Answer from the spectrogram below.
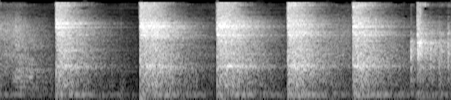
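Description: A hammer taps a bent horseshoe on an anvil to straighten it by hand: six sharp metallic strikes in a steady rhythm, each ringing briefly before the next, clear with no talking.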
